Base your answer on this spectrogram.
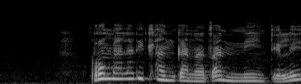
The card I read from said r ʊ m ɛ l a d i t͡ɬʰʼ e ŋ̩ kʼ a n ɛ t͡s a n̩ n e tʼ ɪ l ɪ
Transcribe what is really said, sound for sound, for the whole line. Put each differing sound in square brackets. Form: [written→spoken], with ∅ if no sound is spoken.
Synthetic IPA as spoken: r ʊ m ɛ l a d i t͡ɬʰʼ [e→a] ŋ̩ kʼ a n [ɛ→a] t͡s a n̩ n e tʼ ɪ l ɪ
